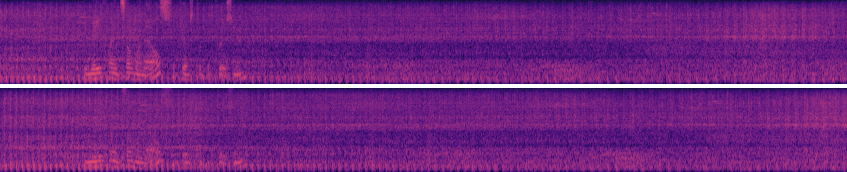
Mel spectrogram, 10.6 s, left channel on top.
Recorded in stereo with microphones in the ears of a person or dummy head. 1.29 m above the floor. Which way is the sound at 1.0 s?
80° left.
